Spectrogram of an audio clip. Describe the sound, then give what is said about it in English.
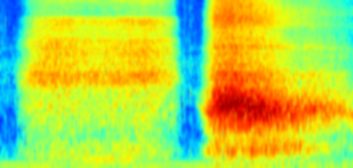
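A deep breath taken alone: a long, airy inhale of about two seconds, a brief pause, then a louder, hissing exhale. “step one, take a deep breath.”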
